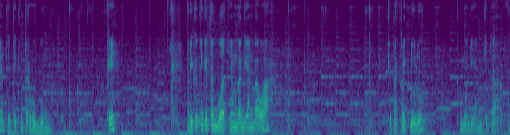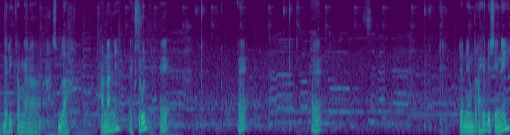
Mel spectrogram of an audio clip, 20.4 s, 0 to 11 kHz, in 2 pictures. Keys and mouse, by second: 1.5-3.6 middle drag, 3.9-5.6 middle drag, 5.9 middle click, 10.3 KP_3, 13.0 e, 14.6 e, 16.2 e, 19.1 e.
